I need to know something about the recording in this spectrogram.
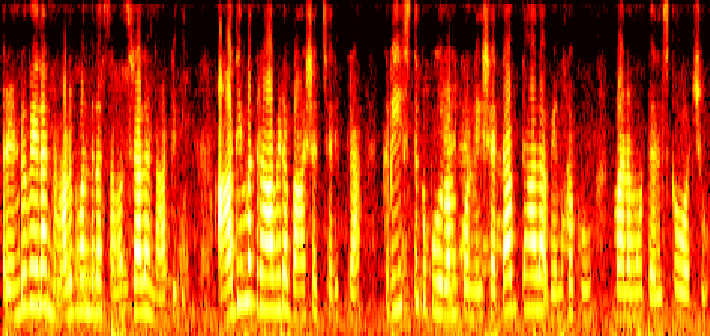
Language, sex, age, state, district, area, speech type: Telugu, female, 18-30, Telangana, Bhadradri Kothagudem, rural, spontaneous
